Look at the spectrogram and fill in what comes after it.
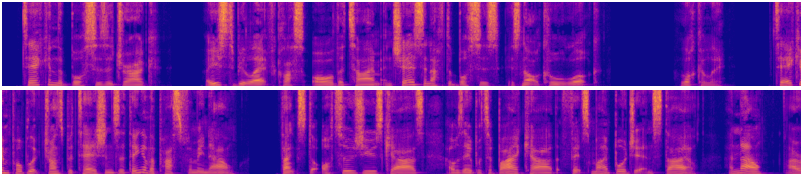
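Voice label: English UK, commercial, York; GoLocalise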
